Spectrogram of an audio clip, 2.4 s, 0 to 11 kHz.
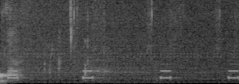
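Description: Yaesu FT-991A transceiver's key beep: short single-pitch beeps, three of them about three-quarters of a second apart, each time a touchscreen key is pressed.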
